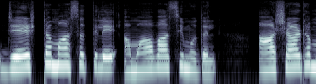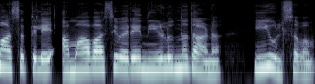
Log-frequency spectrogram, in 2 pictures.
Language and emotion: Malayalam, neutral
